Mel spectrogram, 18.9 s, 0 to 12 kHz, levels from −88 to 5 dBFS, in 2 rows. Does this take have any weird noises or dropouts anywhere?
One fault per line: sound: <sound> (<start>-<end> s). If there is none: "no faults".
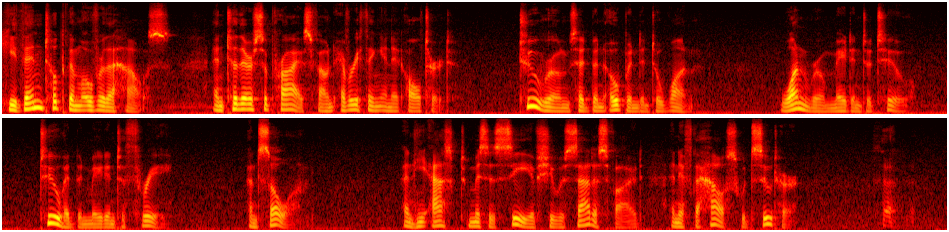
sound: laugh (18.2-18.6 s)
